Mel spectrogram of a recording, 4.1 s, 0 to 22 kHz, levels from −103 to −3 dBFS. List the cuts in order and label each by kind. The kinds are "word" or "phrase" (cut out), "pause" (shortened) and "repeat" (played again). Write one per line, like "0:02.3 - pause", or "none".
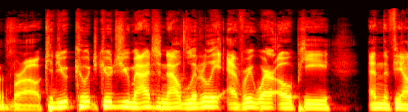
none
